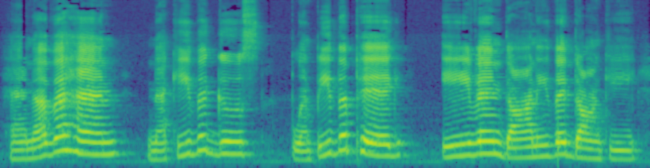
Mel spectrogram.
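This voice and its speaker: A middle-aged woman chatting to young children in an animated, simple way in a room at home. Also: on the low side. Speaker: storyteller showing children books and eggs. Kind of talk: casual chat to children.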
